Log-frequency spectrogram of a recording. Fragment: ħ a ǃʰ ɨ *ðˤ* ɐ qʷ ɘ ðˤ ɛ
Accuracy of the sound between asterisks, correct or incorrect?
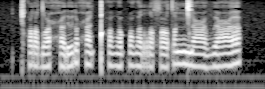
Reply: correct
